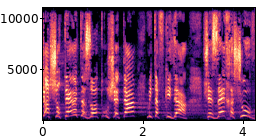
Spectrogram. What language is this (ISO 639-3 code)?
heb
